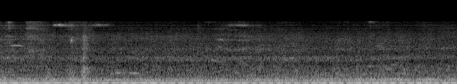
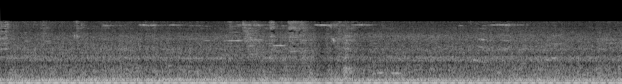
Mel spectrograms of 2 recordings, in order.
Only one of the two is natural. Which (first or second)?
second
